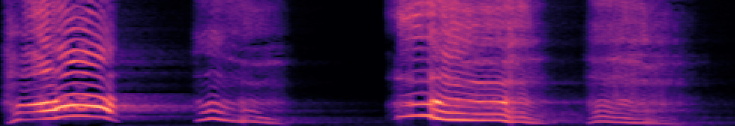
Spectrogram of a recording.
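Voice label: cinematic voice, Spanish; lineage2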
